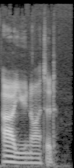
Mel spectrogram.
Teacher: We have a vowel sounding, an article that ends in a vowel, a, and then even though the next word starts with a vowel, it doesn't start with a vowel sound, united. So it's not an united, it's a united.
